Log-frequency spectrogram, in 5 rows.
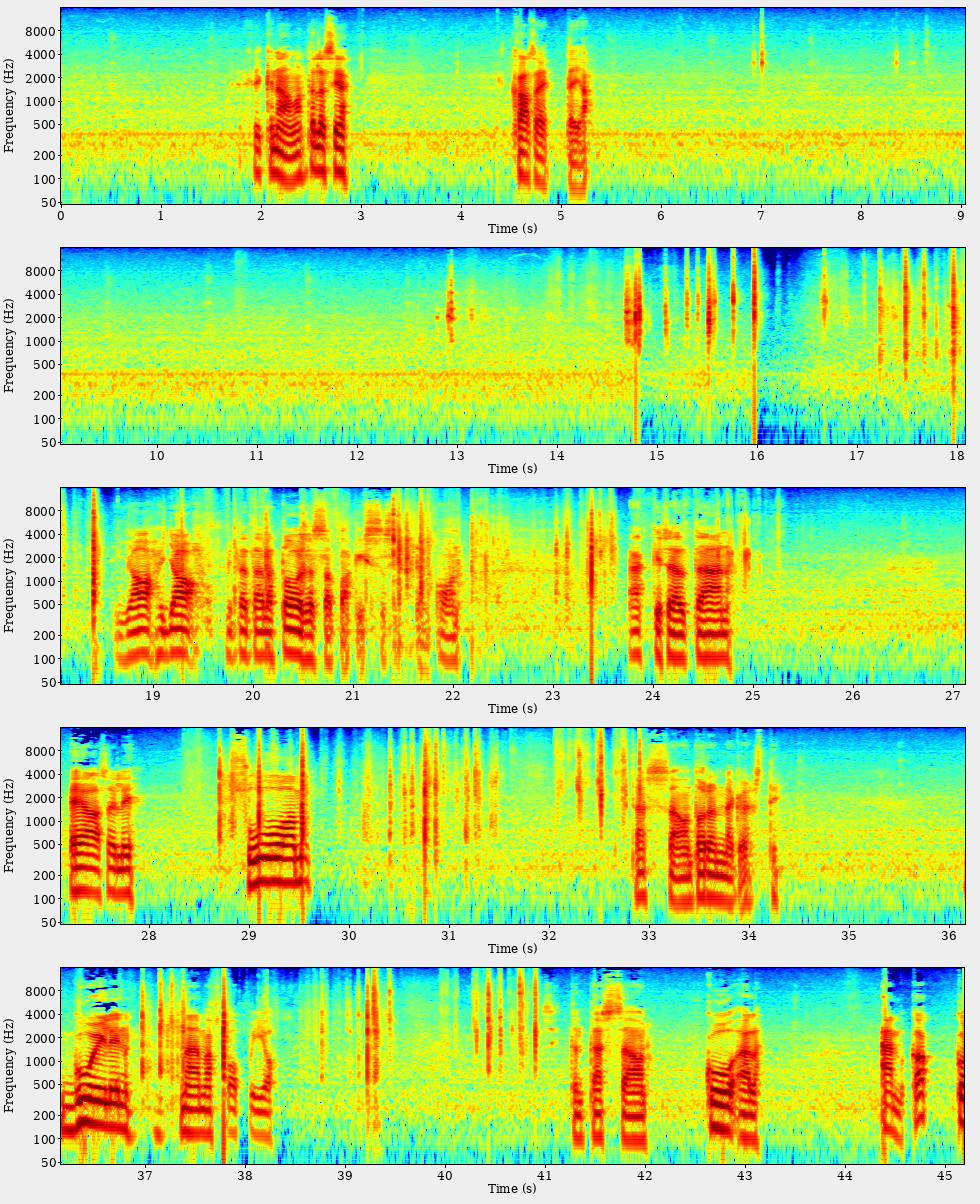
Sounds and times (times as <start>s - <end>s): Speech: 1.7s - 3.0s, 4.5s - 5.4s, 18.6s - 22.1s, 23.8s - 24.8s, 27.2s - 28.0s, 28.9s - 29.6s, 32.8s - 34.4s, 36.2s - 38.3s, 41.0s - 43.2s, 44.4s - 45.1s.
